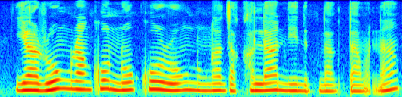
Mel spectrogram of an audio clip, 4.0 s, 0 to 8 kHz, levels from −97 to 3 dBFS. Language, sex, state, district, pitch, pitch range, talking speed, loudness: Garo, female, Meghalaya, West Garo Hills, 220 Hz, 205-240 Hz, 150 wpm, -15 LUFS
